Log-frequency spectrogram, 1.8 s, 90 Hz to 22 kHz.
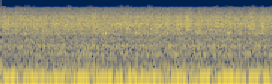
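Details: Foxbody Mustang 5.0 V8 with a steady low rumble around 1000 rpm and an even pulse, no hunting or surging. This is after cleaning the dirty EGR valve, which the owner guesses caused the long-standing rough idle and surge.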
